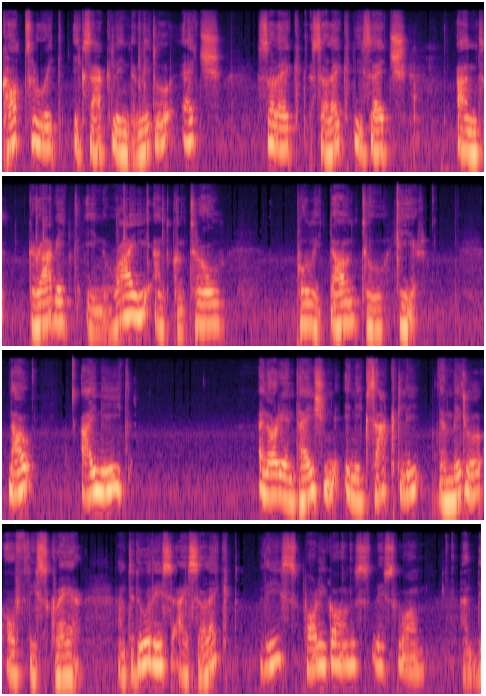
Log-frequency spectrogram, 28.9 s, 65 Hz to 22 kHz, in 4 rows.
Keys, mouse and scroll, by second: 2.0 2, 2.9 click, 7.8 g, 9.0 y, 13.7 middle click, 24.4 3, 24.9 click, 26.8 shift+click.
